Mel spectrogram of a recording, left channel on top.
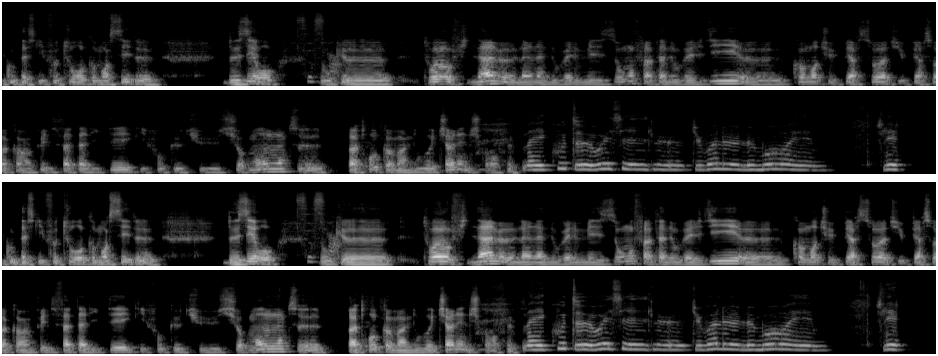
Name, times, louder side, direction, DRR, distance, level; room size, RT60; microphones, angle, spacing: voice 1, 0.0-2.8 3.2-3.9 4.2-14.3, right 3 dB, 80° right, 0.8 m, -27 dB
voice 2, 3.1-3.4 12.9-13.0 14.1-18.3, right 1 dB, 20° right, 0.4 m, -32 dB
3.2 x 2.1 x 2.4 m
head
